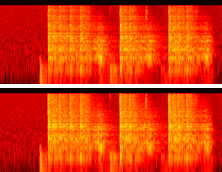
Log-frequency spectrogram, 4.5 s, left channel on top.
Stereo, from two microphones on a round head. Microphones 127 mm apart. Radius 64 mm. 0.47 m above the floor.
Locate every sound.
0.8 s a gunshot: 55° right (ahead or behind), 1.1 m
